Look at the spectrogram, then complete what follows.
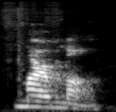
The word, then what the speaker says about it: Marmont: Marmont.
